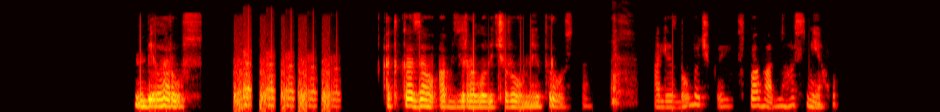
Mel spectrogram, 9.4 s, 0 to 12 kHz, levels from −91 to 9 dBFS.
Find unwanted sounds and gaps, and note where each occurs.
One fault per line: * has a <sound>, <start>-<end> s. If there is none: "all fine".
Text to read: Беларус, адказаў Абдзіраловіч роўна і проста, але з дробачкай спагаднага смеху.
* has a laugh, 2.3-3.4 s
* has a cough, 6.1-6.4 s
